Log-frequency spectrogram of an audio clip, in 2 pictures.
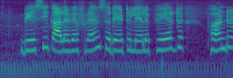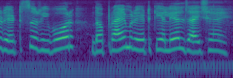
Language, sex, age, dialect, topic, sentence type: Maithili, female, 31-35, Bajjika, banking, statement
